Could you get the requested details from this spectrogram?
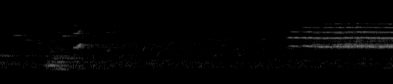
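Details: Pied butcherbird (Cracticus nigrogularis), Australia: a few soft, quick fluted notes, then a louder, steady, ringing whistle held for about a second.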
